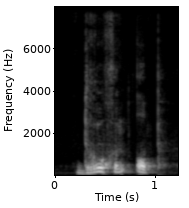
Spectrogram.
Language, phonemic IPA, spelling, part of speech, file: Dutch, /ˈdruɣə(n) ˈɔp/, droegen op, verb, Nl-droegen op.ogg
- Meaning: inflection of opdragen: 1. plural past indicative 2. plural past subjunctive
